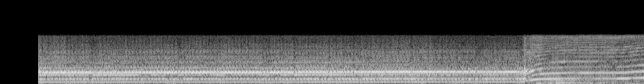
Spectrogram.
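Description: A drag-racing sport bike's engine is held loud at steady high revs on the start line. About five seconds in it launches, and the pitch climbs fast as it accelerates away.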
